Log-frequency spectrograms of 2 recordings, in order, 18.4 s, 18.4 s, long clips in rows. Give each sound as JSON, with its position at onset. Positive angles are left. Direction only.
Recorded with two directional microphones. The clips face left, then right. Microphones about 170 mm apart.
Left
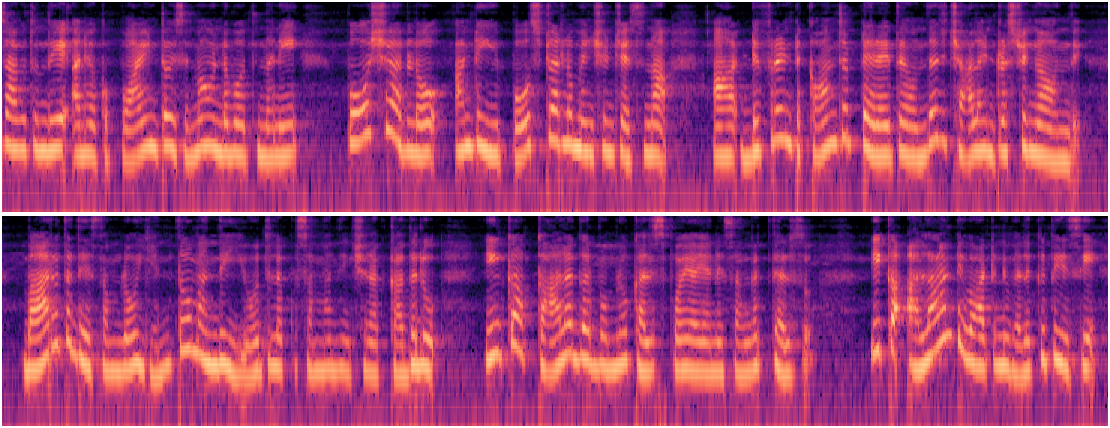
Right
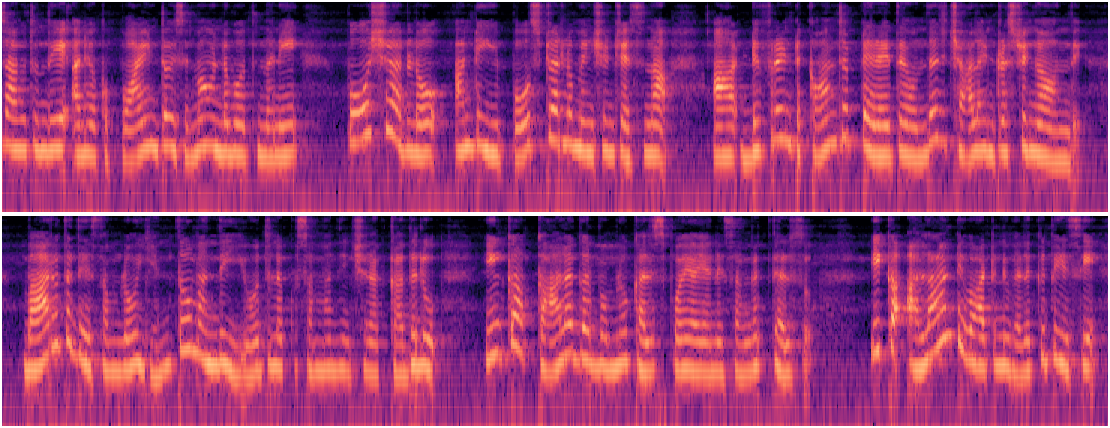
{"t": 0.0, "sound": "speech", "side_deg": 20}
{"t": 13.2, "sound": "speech", "side_deg": 25}
{"t": 15.6, "sound": "speech", "side_deg": 35}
